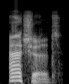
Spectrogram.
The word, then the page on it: ashet: British English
